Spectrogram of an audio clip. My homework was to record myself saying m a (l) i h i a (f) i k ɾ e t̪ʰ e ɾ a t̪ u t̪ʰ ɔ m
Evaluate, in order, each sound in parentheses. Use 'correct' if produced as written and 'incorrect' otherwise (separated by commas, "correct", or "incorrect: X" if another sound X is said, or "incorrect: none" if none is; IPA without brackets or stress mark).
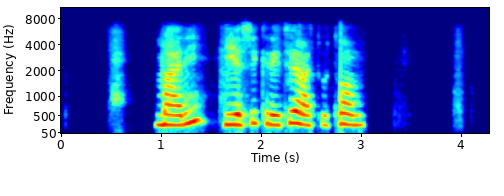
incorrect: ɾ, incorrect: s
